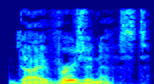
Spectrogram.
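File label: "diversionist", British English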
